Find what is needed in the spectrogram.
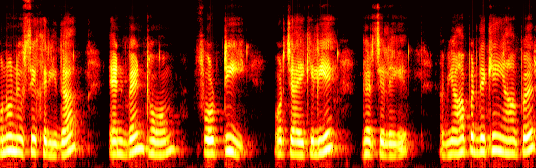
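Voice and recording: The text is read aloud in a natural voice. No sound comes from behind it.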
